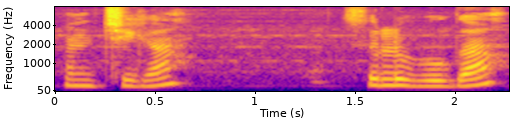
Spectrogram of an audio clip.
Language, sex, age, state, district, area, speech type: Telugu, female, 30-45, Telangana, Hanamkonda, rural, spontaneous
